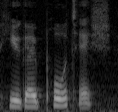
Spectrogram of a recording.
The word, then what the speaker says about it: Hugo Portisch: Now, you may correct my pronunciation on this. I believe he was called Hugo Portisch.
